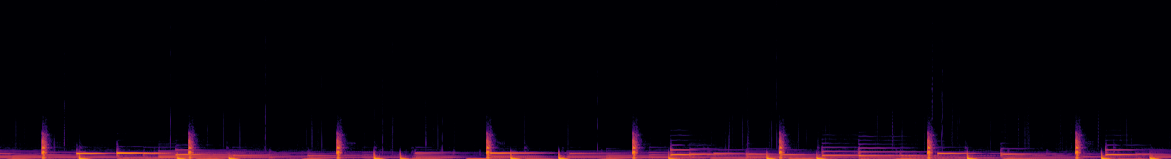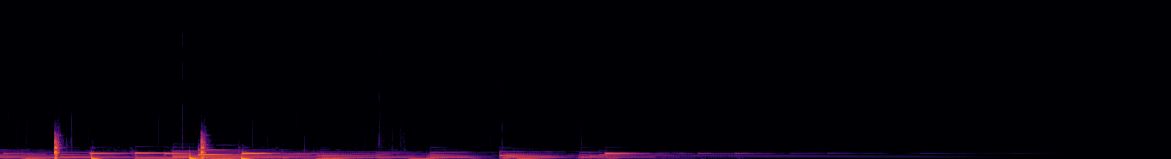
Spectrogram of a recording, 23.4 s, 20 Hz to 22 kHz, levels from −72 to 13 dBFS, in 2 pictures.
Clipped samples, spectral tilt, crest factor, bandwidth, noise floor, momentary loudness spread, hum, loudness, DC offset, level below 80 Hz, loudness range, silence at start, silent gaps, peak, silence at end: under 0.1%; -10 dB/octave; 16 dB; 4.2 kHz; -75 dBFS; 17 LU; none; -17 LUFS; under 0.1%; -22 dBFS; 14 LU; 0 s; none; 0 dBFS; 5.25 s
